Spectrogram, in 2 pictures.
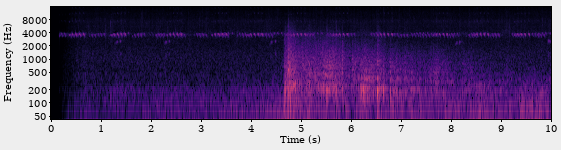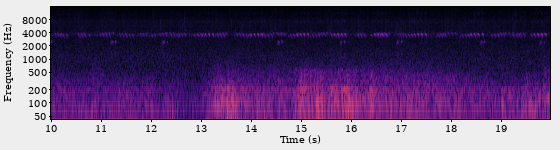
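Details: Crickets chirping in a steady high-pitched pulsed trill throughout, set against rain and rolling thunder that swells loudly near the middle and again toward the end.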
